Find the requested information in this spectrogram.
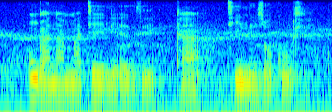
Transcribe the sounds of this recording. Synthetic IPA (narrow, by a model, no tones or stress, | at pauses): uŋanamatʰelḭʔezḭ | kʰa̰ | tʰinizo̰k̬ʼuːɬɛ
